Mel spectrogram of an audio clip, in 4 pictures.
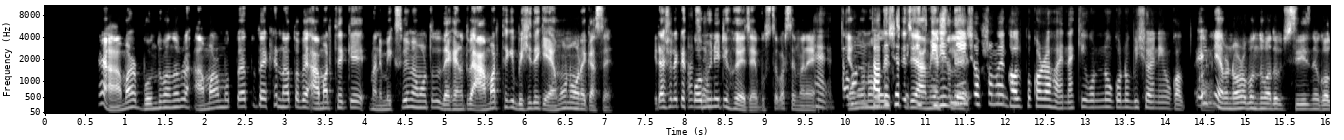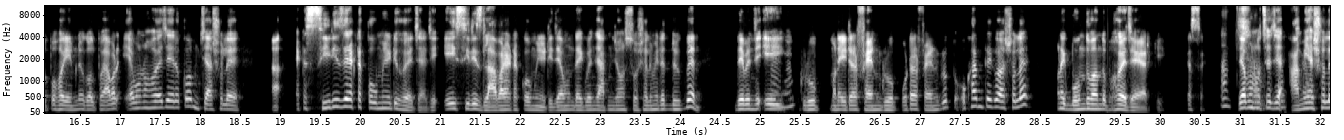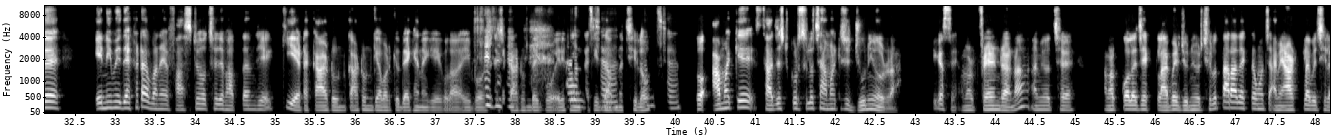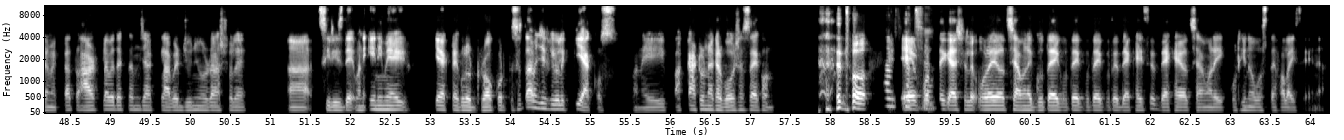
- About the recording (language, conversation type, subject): Bengali, podcast, তোমার মনে হয় মানুষ কেন একটানা করে ধারাবাহিক দেখে?
- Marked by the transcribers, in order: in English: "community"; in English: "series lover"; in English: "anime"; chuckle; in English: "suggest"; in English: "anime"; in English: "character"; in English: "draw"; chuckle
